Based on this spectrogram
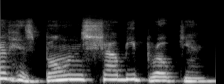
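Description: A woman with a fairly low pitch and a dark, mellow, somewhat breathy tone speaks very slowly with lively intonation against a quiet background. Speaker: Bible storyteller. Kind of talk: dramatic narration of a Bible story, felt-board storytelling with a prayer at the end. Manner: solemn, dramatic, reverent. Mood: gentle, reverent. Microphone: video call.

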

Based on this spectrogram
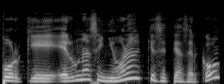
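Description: In a quiet background, a man talks at a moderate pace in a fairly high pitch with lively intonation. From Guatemala. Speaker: comedy podcast co-host; podcast host. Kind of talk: casual chat. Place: studio. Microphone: studio mic.

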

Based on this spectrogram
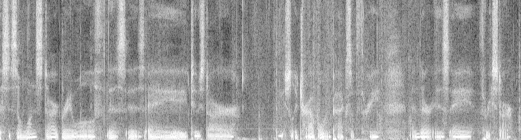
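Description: A soft-spoken woman with a calm tone, very even loudness and a fairly slow pace, against noticeable background noise. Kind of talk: casual gameplay commentary. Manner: soft-spoken, calm.

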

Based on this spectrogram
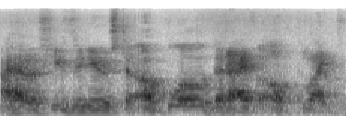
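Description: A man talks at a moderate pace amid light background noise and audible room echo. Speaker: video blogger. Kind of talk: casual vlog chat. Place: home room. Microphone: camera far.

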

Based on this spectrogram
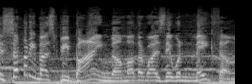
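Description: A man's upbeat, energetic voice, dry with no echo, over clear background music. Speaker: radio host. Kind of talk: radio show hosting, music station DJ patter. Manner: upbeat, energetic, friendly. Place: studio. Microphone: studio mic.

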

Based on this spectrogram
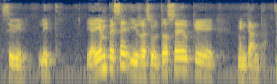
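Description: This man's voice has a dark, mellow tone. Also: quiet background. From Argentina, Mendoza. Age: 20s. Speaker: civil engineer. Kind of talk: casual interview chat.

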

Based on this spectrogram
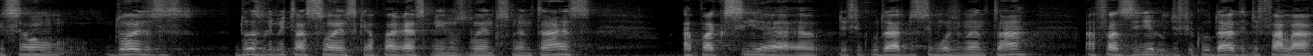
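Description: A man talks at a very slow pace with fairly even intonation, big swings in loudness and a somewhat breathy quality. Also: medium pitch for a man. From Brazil. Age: 80s+. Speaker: physicist and science communicator. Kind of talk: talk to an audience. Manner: halting. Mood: reflective, reminiscing. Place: home room.

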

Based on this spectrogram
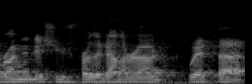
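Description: Room echo is clearly audible as the man talks. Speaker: DIY builder vlogger. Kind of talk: casual vlog chat. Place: garage.

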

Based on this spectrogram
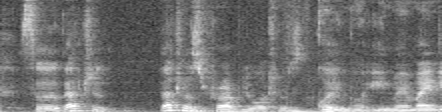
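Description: A woman's pitch varies in an ordinary way, with room echo clearly audible. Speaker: radio show host. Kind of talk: radio show host chat. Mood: warm, cheerful. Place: studio.

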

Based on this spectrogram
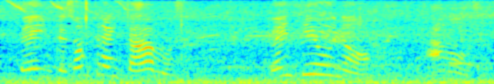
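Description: Through loud background noise, a woman speaks at a very slow pace in a dry sound with no echo. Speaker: fitness instructor. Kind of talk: workout coaching, counting reps. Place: street.

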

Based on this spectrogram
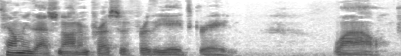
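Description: A man with a very deep, low pitch and vocal fry at a fairly slow pace. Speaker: self-described news reporter filming. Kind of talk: casual narration while filming. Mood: calm, mildly confrontational. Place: office. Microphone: phone near.

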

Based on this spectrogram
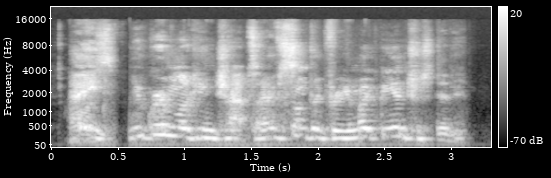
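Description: Putting on a character voice, a man speaks very fast in a high pitch with fairly even intonation. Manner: furtive, wheedling.

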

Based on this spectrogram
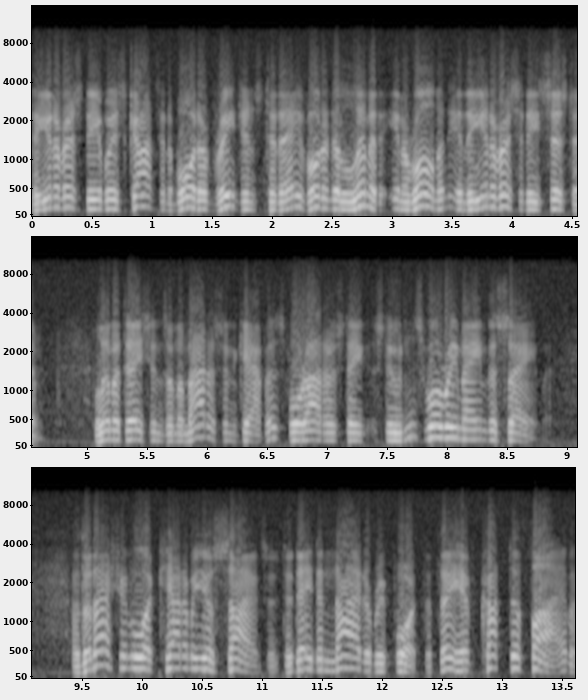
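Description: Recorded dry with no echo, a man talks at a very fast pace with ordinary pitch variation. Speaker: radio newscaster. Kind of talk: news reading. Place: studio. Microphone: old recording.

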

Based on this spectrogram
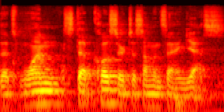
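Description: Over light background noise and audible room echo, a man with an American accent speaks at a very deep, low pitch with ordinary pitch variation. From US South, Nashville, Tennessee; Tennessee. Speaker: poet. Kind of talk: panel Q&A discussion. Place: classroom. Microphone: handheld.

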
